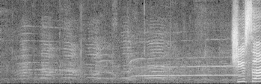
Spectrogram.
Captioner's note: audience applauding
